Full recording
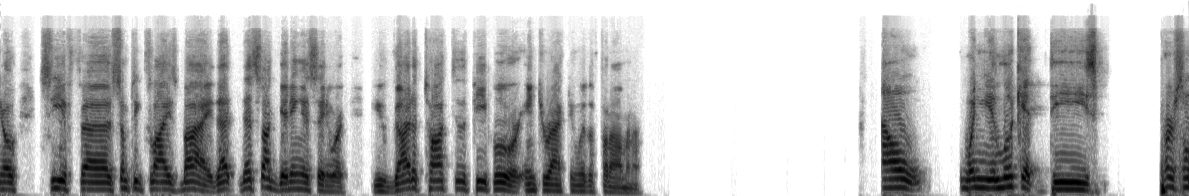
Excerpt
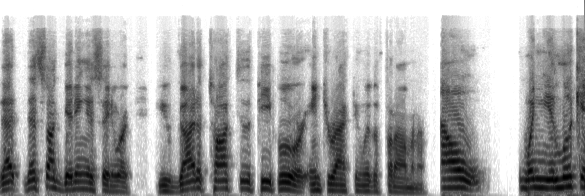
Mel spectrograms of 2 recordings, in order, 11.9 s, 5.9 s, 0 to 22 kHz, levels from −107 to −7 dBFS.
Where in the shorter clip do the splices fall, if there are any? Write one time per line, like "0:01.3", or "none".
0:04.3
